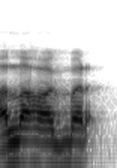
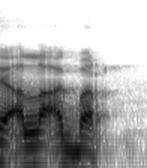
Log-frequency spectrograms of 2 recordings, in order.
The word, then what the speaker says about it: Allahu Akbar: Now, Allahu Akbar, including in the takbirat of the salah, many times we hear people, they say Allah Akbar. They don't say Allahu Akbar, they say Allah Akbar. Now, they're not doing it deliberately, but that the takbir is wrong.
